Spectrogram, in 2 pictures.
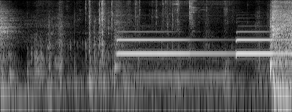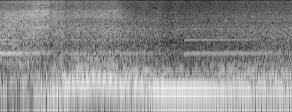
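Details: Fox Body Mustang with an upgraded high-torque mini starter: a steady starter whine keeps singing after the engine catches and lingers over the idle; starter hanging engaged, from a wrongly run jumper loop from the solenoid to the starter motor.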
